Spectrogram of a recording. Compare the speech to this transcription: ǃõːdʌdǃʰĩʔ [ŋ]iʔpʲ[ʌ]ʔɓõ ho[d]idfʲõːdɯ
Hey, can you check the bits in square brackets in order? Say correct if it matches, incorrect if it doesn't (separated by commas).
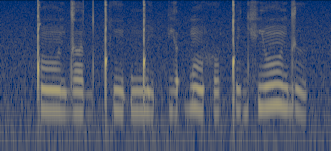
incorrect, correct, incorrect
